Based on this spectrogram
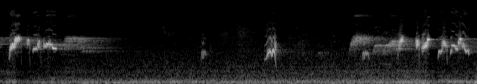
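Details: Red-whiskered bulbul singing vigorously in the ché chẻ style: bright warbled phrases, a short opening burst, a held note, an isolated chirp, then a busier run of sharp notes near the end.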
